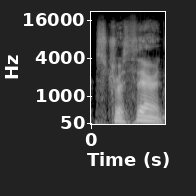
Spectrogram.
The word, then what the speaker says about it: Strathairn: I never pronounce his name correctly. David Strathairn.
